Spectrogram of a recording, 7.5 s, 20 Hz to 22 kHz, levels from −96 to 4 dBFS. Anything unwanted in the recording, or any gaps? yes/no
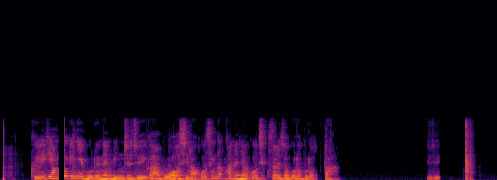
yes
